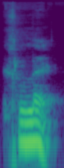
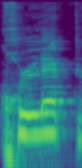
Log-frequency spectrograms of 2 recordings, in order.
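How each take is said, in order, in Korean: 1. 첫 번째 모음은 schwa로 약화됩니다. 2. 첫 번째 모음은 완전한 O 소리입니다. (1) "액센트가 없는 음절에서는 이게 슈어가 돼서" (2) "그러면 안 돼요"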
